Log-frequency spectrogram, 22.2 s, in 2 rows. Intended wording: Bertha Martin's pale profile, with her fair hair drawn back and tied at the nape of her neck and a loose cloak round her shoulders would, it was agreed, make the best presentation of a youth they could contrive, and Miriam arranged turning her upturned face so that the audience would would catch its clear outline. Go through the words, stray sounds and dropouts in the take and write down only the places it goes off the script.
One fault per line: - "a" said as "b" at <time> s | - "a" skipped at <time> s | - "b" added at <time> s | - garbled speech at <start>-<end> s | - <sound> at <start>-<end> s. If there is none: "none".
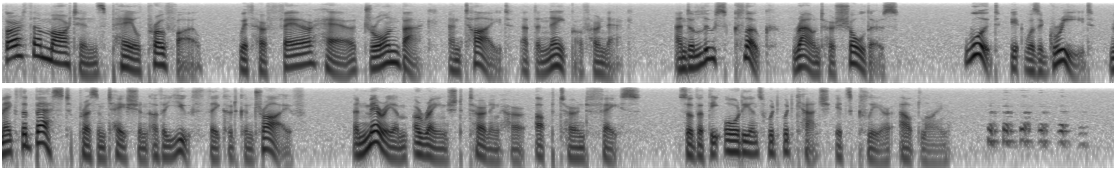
- laugh at 21.0-22.0 s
